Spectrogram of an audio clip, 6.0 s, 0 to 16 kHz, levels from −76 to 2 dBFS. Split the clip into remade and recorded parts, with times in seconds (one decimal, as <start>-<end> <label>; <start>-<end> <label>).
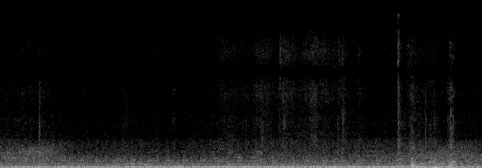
0.0-1.0 remade; 1.0-1.7 recorded; 1.7-2.9 remade; 2.9-3.7 recorded; 3.7-6.0 remade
